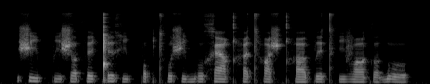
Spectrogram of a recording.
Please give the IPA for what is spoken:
ʃ i pː i ʃ ʌ θ ɪ ǃ ɪ x i pː ʌ p tʰ ʊ ʃ i b ʊ x æ qʰ ɪ tʰ ɑ ʃ qʰ ɜ p ɪ tʰ i v ɑ k ʌ ɠ ʊ

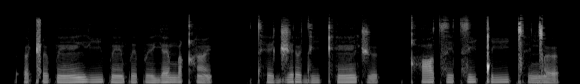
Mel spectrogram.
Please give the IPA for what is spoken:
ʔ œ ǁ ø p ẽː j iː p ẽː p e p ɪː j ɛ m i qʰ ẽ | tʰ e d͡ʒ ɪ ɾ ø d iː kʰ ẽː t͡ʃ ʏ | qʰ ɔ t͡s i t͡s i ǃ iː ǀʰ ɪ ŋ͡ǀ œ

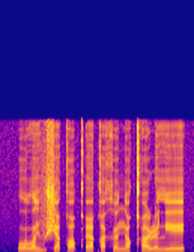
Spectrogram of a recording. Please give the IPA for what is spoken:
o lˠ i v ʃ e q o qʼ i q ə x œ n œ qʰ œ ɭ ə lʲ e

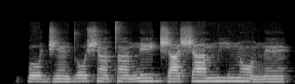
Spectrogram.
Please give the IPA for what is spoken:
k͡p o˧ d͡ʒ ɛ̃˧ d o˧ ʃ ã˧ t ã˧ n e˦ d͡ʒ a˧ ʃ a˦ m i˦ n ɔ̃˦˨ n ɛ̃˧

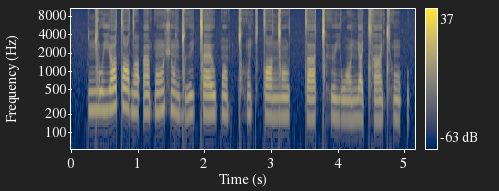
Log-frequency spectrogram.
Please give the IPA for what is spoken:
ŋ͡ǀ u j ʉ tˤ o dˤ ũ ʔ ã p õ ʃ õ ɡ͡ǀ ʉ i̯ ǀ æ u̯ p ɔ̃ p ǀʰ ũ c tˤ a ŋ͡ǀ ɔ̃ u̯ tː a ǀʰ ʉ j w ɔ̃ ɲ a cʰ ã cʰ ũ ʔ

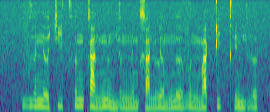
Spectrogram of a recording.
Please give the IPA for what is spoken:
v ɨ˧ ə̯ n əː˨˩˦ c i˧ t̪ʰ ə˧ ŋ k a˨˩˦ n ŋ ə˨˩˨ ŋ j ə˨˩˨ ŋ n ə˨˩ m x a˨˩˦ n l ə˨˩˦ m ŋ əː˨˩˦ v ə˨˩˨ ŋ m a˦˥ k̚ ʈ i˦˥ k̚ t̪ʰ e˧ ŋ j ɨ˧ ə̯

